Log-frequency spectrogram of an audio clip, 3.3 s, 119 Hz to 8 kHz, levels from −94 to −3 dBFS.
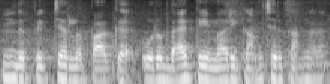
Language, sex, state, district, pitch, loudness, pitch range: Tamil, male, Tamil Nadu, Nilgiris, 150 Hz, -16 LUFS, 140-150 Hz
